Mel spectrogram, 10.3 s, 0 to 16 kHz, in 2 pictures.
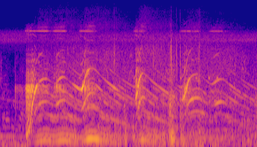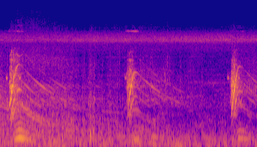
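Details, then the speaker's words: E-Flite Turbo Timber 1.5 RC plane, motor under throttle; whine surges and drops in uneven bursts about a second apart, then cuts out as the motor goes out of sync, ESC suspected faulty. "It's going out of sync. It just went like a type noise and then went out."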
